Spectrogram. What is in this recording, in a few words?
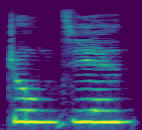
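"zhong1jian1", Mandarin Chinese; 中间; 中間、真ん中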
